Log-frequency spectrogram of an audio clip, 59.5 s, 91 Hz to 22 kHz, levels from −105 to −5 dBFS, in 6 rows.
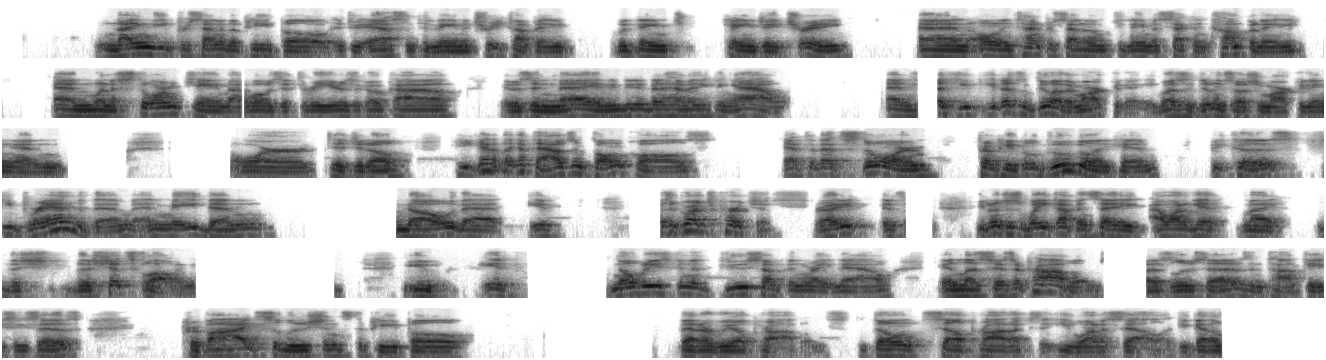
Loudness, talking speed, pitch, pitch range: -25 LUFS, 155 wpm, 100 Hz, 95-110 Hz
